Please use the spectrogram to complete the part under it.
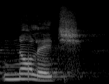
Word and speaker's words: knowledge: but I'm actually going to use the word knowledge, that silent K in the word.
